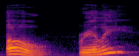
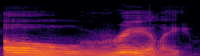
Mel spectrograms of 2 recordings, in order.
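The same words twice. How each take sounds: First: It is said with genuine surprise. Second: It is said with a sarcastic, doubting tone. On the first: The news is accepted as surprising. "Like, I'm surprised" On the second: The information is not believed. "then it sounds sarcastic"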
